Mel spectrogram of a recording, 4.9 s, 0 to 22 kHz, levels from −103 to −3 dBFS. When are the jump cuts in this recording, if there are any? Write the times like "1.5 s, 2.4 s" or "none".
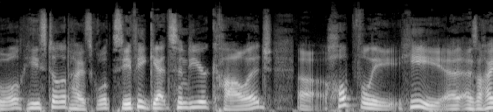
1.1 s, 2.9 s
